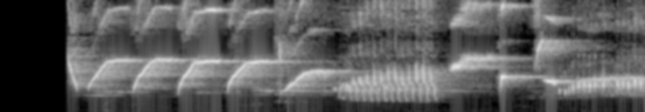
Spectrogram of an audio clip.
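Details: Canary song used to prompt caged canaries to sing: five slurred whistles in a row, a short rattling buzz, then brighter piping notes and a fast chatter.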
